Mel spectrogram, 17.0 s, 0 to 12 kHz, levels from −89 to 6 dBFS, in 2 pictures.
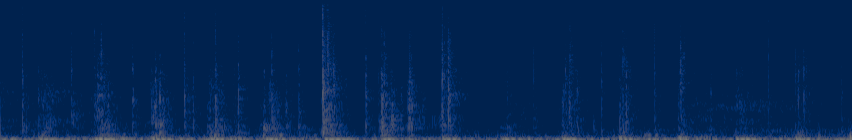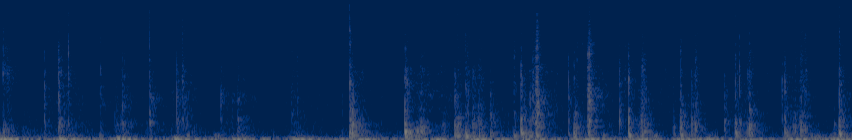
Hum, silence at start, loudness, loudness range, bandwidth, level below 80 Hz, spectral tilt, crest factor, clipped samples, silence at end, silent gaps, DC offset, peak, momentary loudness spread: none; 0 s; -63 LUFS; 8 LU; 11 kHz; -62 dBFS; -6 dB/octave; 18 dB; under 0.1%; 0 s; none; under 0.1%; -36 dBFS; 11 LU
